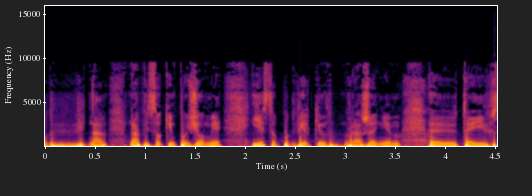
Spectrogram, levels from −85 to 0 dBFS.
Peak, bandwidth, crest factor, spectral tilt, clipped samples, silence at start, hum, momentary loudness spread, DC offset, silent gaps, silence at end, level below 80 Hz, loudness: 0 dBFS; 9.6 kHz; 12 dB; -7.5 dB/octave; 0.3%; 0 s; none; 6 LU; under 0.1%; none; 0 s; -20 dBFS; -15 LUFS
